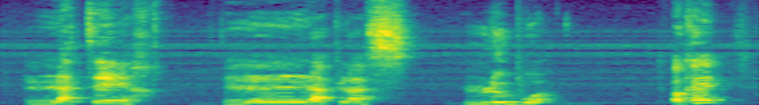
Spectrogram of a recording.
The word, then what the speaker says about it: terre: Then we have terre, terre. Don't pronounce that, so it's not terrain, it's terre.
